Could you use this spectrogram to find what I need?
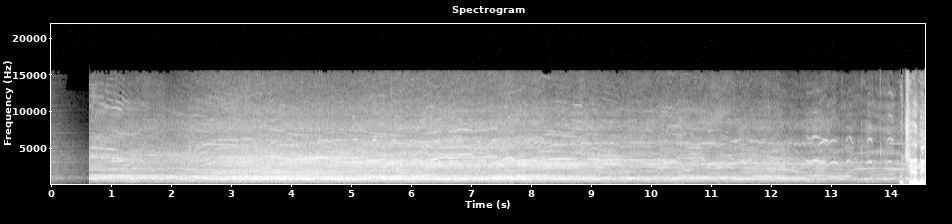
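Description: A crowd cheers and shouts.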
